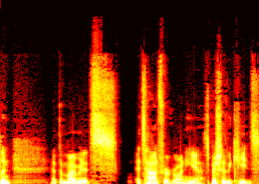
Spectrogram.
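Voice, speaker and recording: Someone with an Australian accent talks at a fairly quick pace, with ordinary pitch variation. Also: man. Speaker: podcast host. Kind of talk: casual interview chat; scripted intro.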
